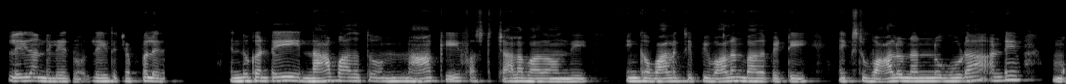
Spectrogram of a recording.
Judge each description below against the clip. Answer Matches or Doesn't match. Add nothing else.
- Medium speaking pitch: Matches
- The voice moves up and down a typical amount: Doesn't match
